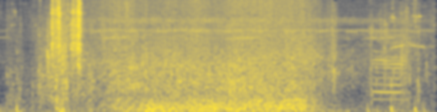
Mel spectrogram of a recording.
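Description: A figure slides noisily down a grassy slope.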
